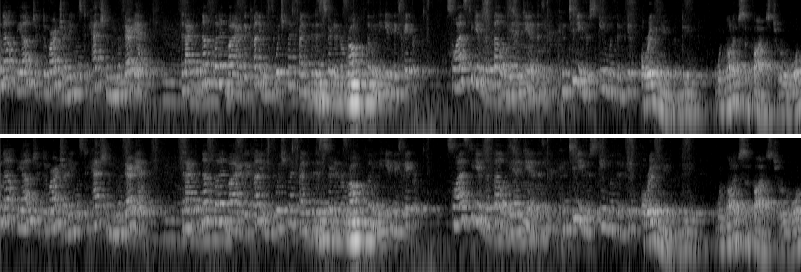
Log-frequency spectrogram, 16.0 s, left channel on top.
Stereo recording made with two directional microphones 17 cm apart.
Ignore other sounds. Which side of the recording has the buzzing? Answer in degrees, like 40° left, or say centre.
40° left.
